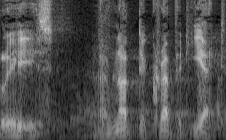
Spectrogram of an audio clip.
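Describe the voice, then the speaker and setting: A man speaks in a put-on character voice that sounds raspy. Clear background noise runs behind him. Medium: video game.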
